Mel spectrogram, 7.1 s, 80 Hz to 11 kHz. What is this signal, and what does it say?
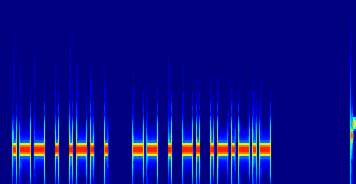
Morse code, heard as a keyed tone, about 17 wpm, 700 Hz. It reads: WERE MEN.
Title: Sentences from Top 1000 Words - Review Part 1 - 17wpm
